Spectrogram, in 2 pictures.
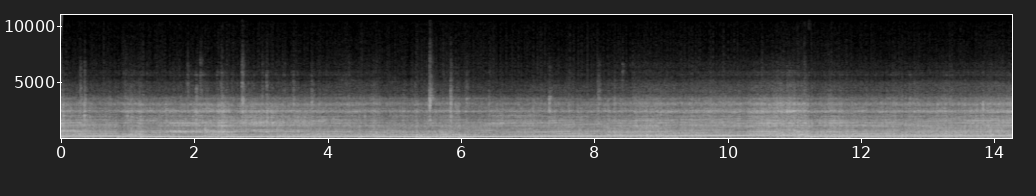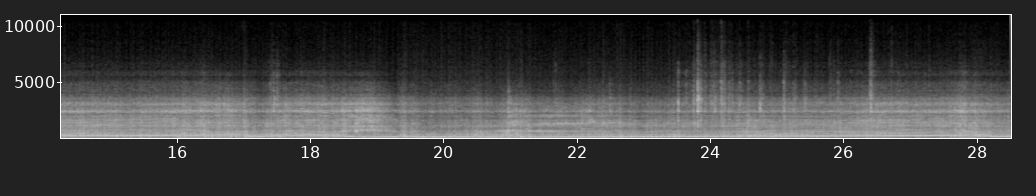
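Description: Race car engine running hard under load, its pitch climbing slowly through each gear and dropping sharply at gear changes: about 11 seconds in, around 16 to 19 seconds with a quick dip and rise between, and again near the end.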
